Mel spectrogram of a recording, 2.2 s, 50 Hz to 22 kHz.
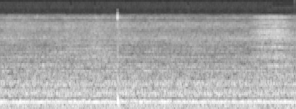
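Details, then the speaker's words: Shaker incubator at 200 RPM, 37 °C with a 400 mL LB Miller broth bottle of XL1-Blue cells, taped in place; steady low hum, constant mid tone, no knocks or rattles; liquid swirling for aeration, normal running. "There it is shaking. You can actually see the liquid swirling around quite a bit inside the bottle. That will keep it aerated."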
